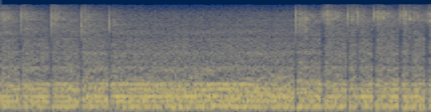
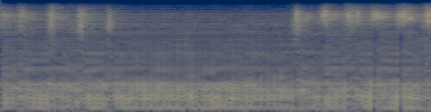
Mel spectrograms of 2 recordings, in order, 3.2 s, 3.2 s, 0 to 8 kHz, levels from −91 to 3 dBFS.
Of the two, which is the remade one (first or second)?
second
